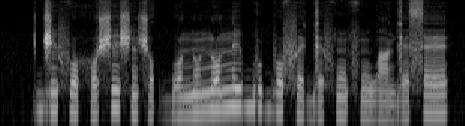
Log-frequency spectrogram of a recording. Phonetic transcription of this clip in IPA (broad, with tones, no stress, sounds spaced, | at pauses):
d͡ʒ i˧ f o˨ h o˨˦ ʃ i˦˨ ʃ ĩ˨ ʃ o˨ ɡ͡b o˨ n ũ˧ n o˦ n i˦ b u˦ b o˧ f e˨ ɡ e˨˦ f ũ˦˨ f ũ˨ w ã˨ ɡ e˨˦ s e˦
